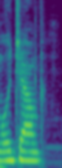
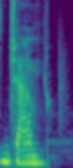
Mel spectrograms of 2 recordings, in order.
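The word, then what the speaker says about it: JAMB: But at SS3, when we were about to take JAMP, is it JAMP? – Yeah. – Is the B silent? – Yeah, it's JAMP. – It's JAMP. – Yeah, but okay. you don't pronounce the B.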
